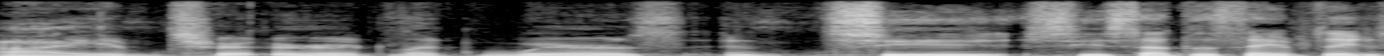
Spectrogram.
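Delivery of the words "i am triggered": tearful voice cracking mid-line. Retelling what they said when someone stopped and looked at them, reenacting voice cracking. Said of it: "I crack as I say it".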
